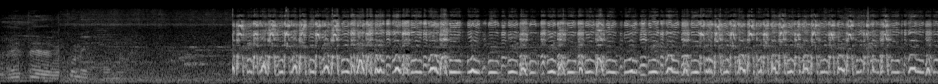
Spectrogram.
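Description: Several young men laugh softly nearby.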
